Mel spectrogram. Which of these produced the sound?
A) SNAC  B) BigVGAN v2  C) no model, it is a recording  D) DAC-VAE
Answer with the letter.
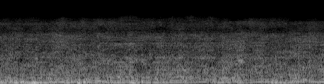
A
